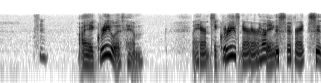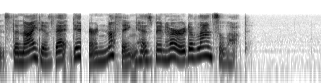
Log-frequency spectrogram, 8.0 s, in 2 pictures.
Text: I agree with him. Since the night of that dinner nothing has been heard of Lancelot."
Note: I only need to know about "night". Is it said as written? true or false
true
